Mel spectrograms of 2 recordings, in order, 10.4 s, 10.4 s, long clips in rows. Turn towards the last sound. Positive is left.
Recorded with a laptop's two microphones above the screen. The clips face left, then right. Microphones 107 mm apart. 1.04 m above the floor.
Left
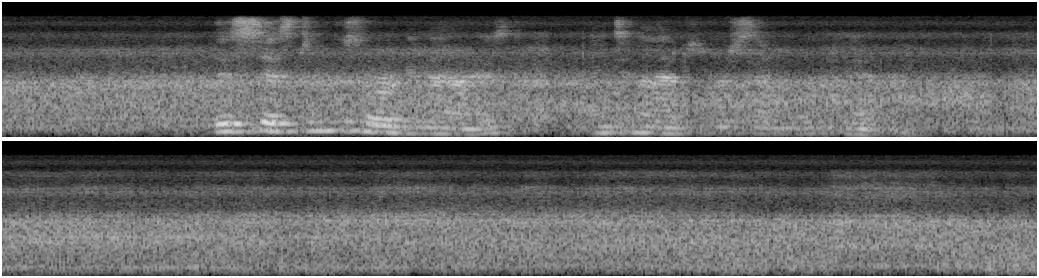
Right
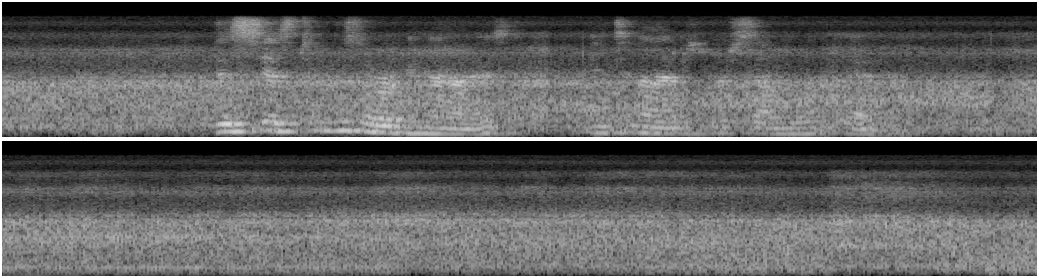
turn(degrees=-70)  # may be behind; listen again after turning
